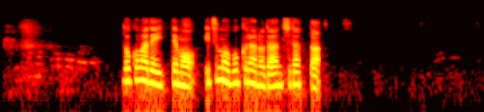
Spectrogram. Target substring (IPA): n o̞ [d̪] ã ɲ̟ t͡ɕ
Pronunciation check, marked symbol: correct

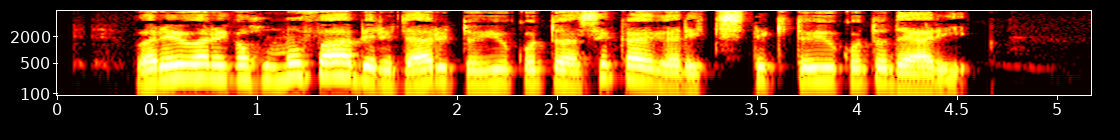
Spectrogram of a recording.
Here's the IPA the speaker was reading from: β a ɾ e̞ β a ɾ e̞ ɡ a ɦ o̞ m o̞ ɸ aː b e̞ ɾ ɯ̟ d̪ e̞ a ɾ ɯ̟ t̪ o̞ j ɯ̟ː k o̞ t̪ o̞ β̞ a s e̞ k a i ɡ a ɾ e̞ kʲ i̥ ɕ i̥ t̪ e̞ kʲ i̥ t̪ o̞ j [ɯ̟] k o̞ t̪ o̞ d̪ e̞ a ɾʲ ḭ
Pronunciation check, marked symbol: incorrect: ɯ̟ː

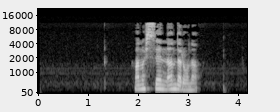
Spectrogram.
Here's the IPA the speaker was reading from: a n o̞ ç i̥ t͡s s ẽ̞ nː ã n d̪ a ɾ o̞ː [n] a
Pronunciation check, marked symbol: correct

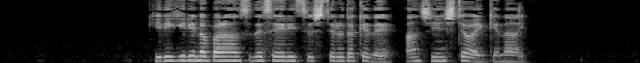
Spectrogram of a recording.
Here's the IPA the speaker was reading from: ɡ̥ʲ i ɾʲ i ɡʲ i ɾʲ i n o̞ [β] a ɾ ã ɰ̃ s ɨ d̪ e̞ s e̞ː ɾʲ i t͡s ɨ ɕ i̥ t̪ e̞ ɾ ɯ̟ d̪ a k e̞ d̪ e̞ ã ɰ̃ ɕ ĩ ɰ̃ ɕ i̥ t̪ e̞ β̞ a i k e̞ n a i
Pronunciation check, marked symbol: incorrect: b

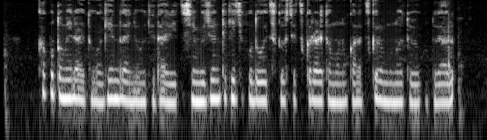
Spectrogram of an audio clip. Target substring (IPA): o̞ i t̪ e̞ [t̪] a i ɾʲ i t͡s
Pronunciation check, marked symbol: incorrect: d̪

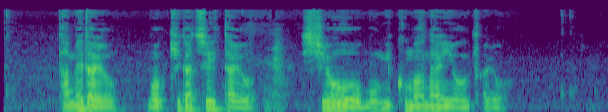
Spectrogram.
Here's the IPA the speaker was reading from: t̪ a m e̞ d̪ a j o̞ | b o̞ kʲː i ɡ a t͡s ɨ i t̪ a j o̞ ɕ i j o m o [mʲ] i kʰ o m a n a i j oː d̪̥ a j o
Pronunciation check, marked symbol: correct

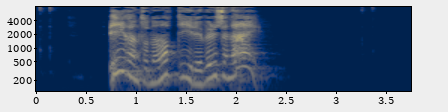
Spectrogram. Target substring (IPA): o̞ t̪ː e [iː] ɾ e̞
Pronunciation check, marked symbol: correct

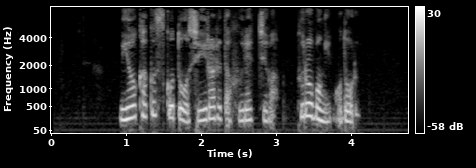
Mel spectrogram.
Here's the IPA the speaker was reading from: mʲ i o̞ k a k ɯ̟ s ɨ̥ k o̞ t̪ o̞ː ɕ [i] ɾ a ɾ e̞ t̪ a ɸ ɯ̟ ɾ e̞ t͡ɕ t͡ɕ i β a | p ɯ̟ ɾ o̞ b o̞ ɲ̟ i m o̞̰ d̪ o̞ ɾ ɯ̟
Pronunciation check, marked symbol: incorrect: iː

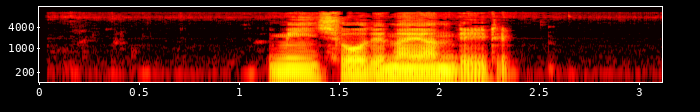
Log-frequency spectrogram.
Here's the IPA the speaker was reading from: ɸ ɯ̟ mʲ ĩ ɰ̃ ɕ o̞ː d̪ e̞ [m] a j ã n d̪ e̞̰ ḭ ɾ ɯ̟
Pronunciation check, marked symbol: incorrect: n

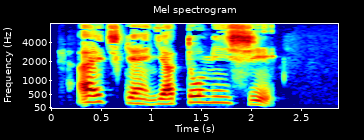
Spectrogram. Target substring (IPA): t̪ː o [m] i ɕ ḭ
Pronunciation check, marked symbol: correct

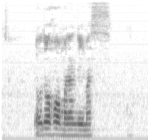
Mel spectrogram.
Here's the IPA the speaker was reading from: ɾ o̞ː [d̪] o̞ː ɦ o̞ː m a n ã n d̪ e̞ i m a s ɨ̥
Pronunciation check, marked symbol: correct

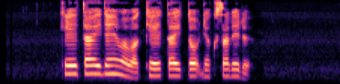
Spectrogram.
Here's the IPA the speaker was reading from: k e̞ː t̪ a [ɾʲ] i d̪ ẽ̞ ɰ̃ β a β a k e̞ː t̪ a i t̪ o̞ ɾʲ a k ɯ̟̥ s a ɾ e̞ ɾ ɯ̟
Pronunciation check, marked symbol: incorrect: none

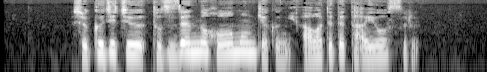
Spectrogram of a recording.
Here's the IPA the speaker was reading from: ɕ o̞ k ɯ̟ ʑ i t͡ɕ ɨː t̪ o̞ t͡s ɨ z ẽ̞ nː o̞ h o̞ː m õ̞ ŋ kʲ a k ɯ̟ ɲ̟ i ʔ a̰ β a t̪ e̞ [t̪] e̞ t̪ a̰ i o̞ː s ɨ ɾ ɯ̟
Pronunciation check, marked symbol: correct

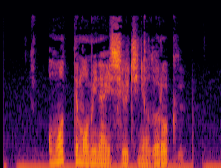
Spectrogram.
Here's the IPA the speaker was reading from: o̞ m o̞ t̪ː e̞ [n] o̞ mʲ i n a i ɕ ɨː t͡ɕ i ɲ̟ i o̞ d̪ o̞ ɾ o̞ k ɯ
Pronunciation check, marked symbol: incorrect: m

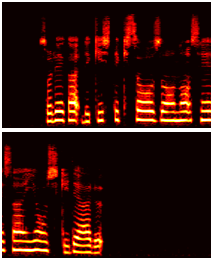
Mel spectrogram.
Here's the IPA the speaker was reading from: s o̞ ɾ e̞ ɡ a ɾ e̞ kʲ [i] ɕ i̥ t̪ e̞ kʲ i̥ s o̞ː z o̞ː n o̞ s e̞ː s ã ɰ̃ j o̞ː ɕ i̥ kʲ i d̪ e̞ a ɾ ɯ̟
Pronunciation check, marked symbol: correct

